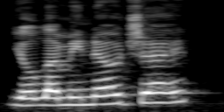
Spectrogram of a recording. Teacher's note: So the let me, the T in let blends with the following M in me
